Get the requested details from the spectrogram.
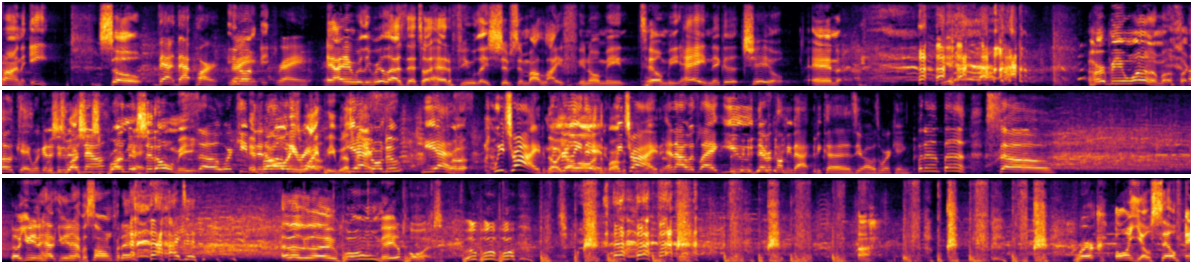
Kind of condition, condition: setting, live audience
